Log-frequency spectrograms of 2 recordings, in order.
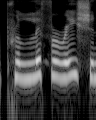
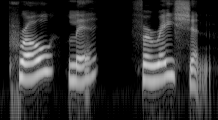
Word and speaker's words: proliferation: Proliferation. Listen to the rhythm. The stress is on that fourth syllable, the ray.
